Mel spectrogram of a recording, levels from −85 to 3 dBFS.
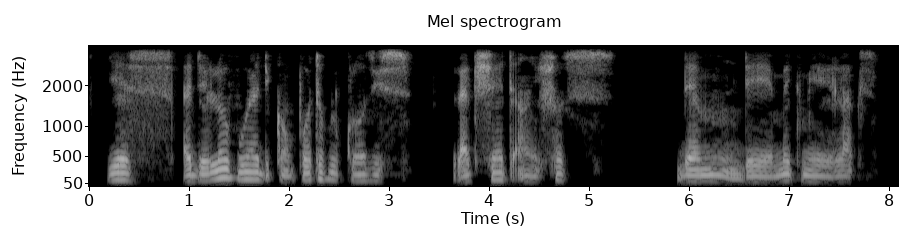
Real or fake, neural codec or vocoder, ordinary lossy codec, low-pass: real; none; none; 3.6 kHz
